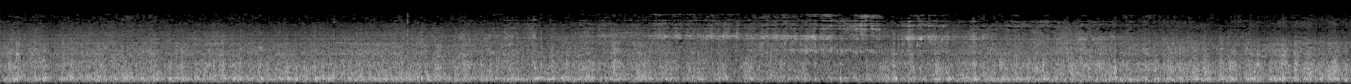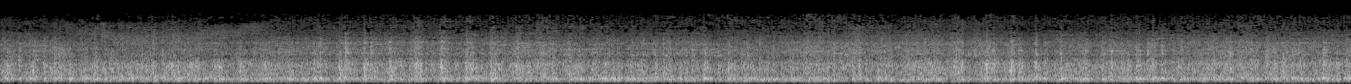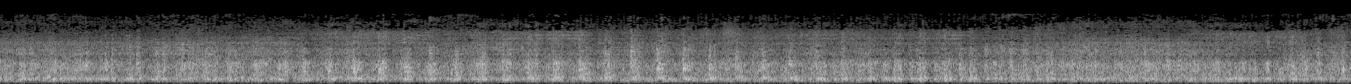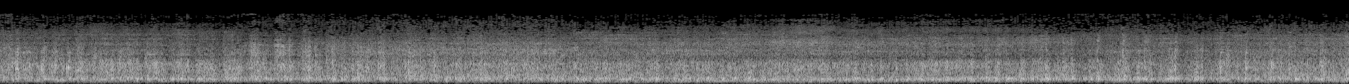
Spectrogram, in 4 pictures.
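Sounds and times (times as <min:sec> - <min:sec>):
freight train wheels rumbling: 0:00.0 - 0:54.0
wheels clacking over rail joints: 0:00.0 - 0:54.0
faint high wheel squeal: 0:04.8 - 0:11.2.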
